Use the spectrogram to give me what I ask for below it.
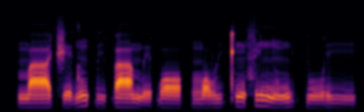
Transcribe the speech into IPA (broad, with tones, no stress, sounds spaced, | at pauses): m aː˨ t͡ʃ e˨ d ũ˦ k͡p i˨ ɓ aː˦ m e˨ ɓ ɔ˦ | m ɔ˨ β i˨ kʼ ĩ˦˨ s i˦ ɲ ũ˨ ŋ i˦˨ k͡p uː˨ ɾ iː˨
